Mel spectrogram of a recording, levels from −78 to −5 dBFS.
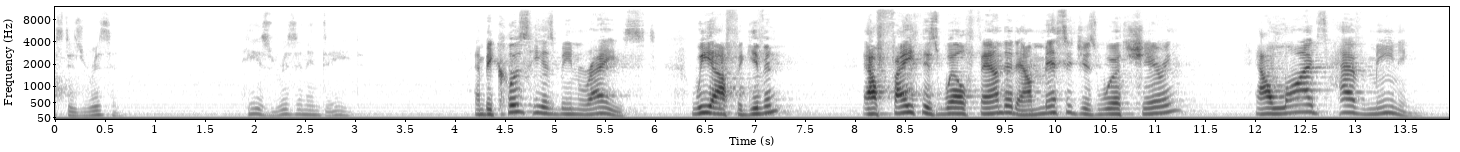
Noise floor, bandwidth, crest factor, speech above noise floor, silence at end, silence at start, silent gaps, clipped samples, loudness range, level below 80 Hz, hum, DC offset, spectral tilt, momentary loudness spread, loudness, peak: -65 dBFS; 11.5 kHz; 24 dB; 35 dB; 0.35 s; 0 s; none; under 0.1%; 9 LU; -70 dBFS; none; 1%; -4.5 dB/octave; 21 LU; -29 LUFS; -8 dBFS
